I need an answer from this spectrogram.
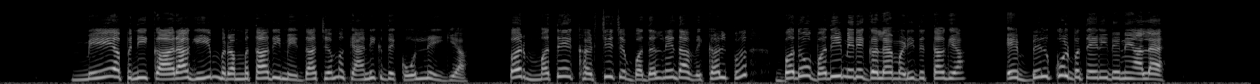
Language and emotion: Dogri, angry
